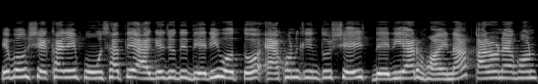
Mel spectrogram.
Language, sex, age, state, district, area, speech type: Bengali, female, 45-60, West Bengal, Purba Medinipur, rural, spontaneous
